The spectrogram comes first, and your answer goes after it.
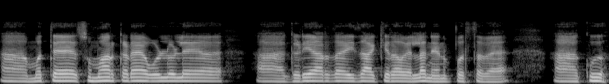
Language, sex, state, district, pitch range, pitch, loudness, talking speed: Kannada, male, Karnataka, Chamarajanagar, 145-160 Hz, 155 Hz, -18 LUFS, 155 wpm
